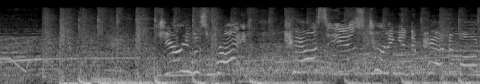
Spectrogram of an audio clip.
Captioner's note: sirens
